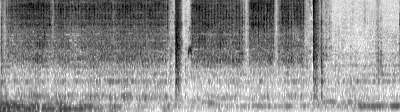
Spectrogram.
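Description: Faint clicks and light scraping of a screwdriver working on a plastic socket-strip housing, over a soft hiss, dying away about three seconds in.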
